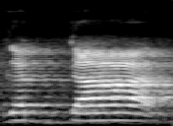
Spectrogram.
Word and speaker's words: गद्दार: द्वार द्वादश द्वंद द्वितीय द में द जुड़ा है तो द पढ़ेंगे गद्दार देखिए दो बार द का उच्चारण हो रहा है गद्दा मध्य नजर अब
